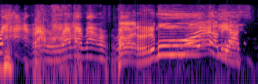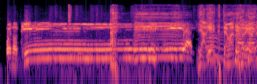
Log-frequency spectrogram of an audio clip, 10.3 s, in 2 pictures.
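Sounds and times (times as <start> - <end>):
person imitating a lion's roar: 0.0 - 4.0, 7.3 - 10.2
speech: 3.1 - 3.9, 4.5 - 10.2.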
